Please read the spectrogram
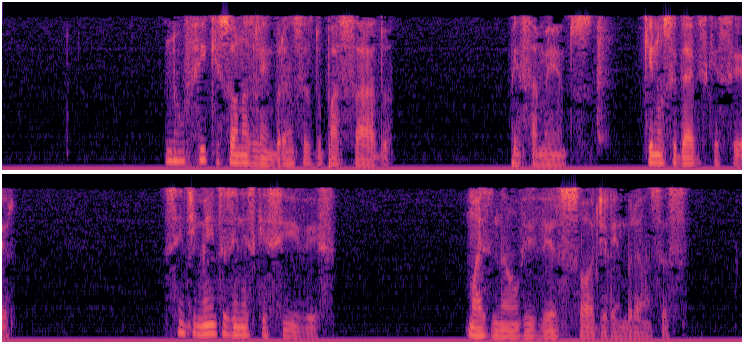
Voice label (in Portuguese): Abra Seu Coração Masculino, Telemensagens, Românticas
